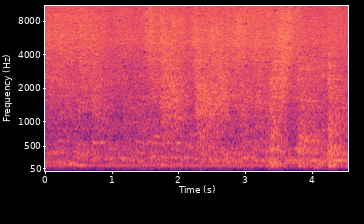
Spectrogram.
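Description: A steady hiss that swells irregularly, over light handling of shattered brass piston shoes on a steel workbench.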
